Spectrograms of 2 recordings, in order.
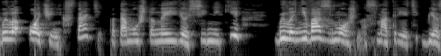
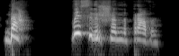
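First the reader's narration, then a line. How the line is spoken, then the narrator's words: Exclaiming. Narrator (Russian): воскликнула она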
